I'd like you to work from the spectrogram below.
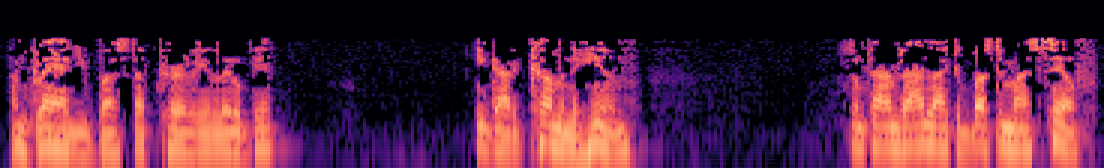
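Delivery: high-pitched woman's character voice; high, spiteful female character; spiteful wife. Acted.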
